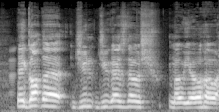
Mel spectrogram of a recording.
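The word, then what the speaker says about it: Schmoyoho: do you guys know mo Yoho Accent on the o the guys who do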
